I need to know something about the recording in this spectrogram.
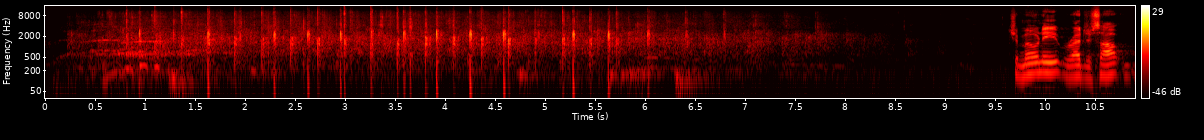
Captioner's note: applause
